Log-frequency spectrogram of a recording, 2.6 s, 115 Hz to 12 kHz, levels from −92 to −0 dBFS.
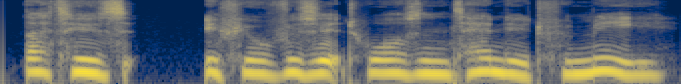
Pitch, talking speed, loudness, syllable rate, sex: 210 Hz, 210 wpm, -17 LUFS, 5.7 syllables/s, female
